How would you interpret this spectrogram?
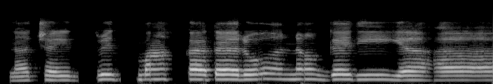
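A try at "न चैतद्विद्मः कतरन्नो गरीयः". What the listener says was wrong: Kataran, not kataron. Kataranno gariyah. Na chaitad vidmah. Na chaitad vidmah kataranno gariyah.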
